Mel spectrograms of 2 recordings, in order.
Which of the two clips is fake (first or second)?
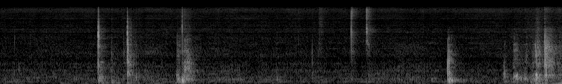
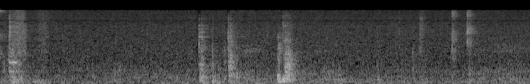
first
